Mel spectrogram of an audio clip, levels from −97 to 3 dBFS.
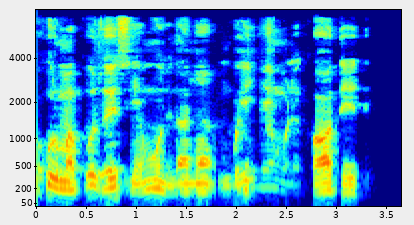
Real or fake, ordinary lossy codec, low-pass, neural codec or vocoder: real; AAC, 32 kbps; 7.2 kHz; none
